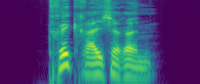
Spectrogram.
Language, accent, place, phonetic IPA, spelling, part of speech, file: German, Germany, Berlin, [ˈtʁɪkˌʁaɪ̯çəʁən], trickreicheren, adjective, De-trickreicheren.ogg
- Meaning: inflection of trickreich: 1. strong genitive masculine/neuter singular comparative degree 2. weak/mixed genitive/dative all-gender singular comparative degree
